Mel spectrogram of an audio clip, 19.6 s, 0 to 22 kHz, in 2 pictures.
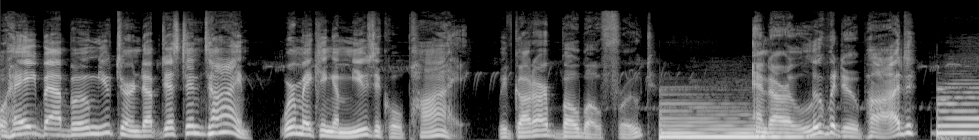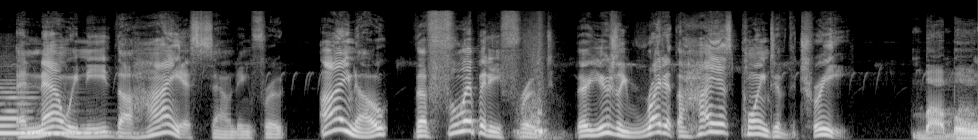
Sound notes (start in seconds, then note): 6.6 low pitched honking; 9.3 high pitched honking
